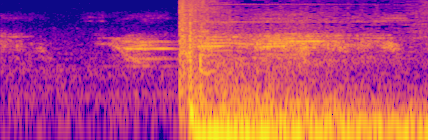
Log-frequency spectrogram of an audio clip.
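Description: A loud gunshot bangs close by.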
